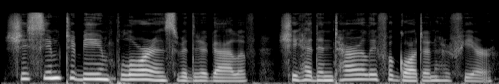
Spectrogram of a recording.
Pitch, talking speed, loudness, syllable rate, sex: 200 Hz, 145 wpm, -17 LUFS, 4.9 syllables/s, female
